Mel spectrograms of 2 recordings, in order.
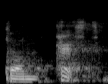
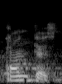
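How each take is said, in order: First: The stress is on the second syllable. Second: The stress is on the first syllable. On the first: It is used as a verb. "the verb, the stress is on the second syllable" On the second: It is used as a noun. "the noun. The stress is on the first syllable"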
